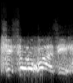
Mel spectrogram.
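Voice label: Italian near waypoint mood med, speech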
